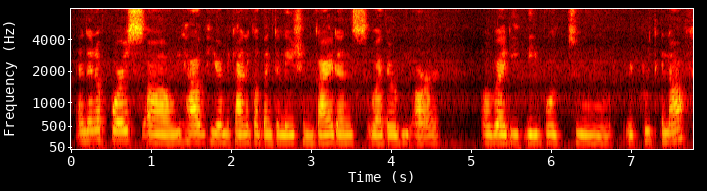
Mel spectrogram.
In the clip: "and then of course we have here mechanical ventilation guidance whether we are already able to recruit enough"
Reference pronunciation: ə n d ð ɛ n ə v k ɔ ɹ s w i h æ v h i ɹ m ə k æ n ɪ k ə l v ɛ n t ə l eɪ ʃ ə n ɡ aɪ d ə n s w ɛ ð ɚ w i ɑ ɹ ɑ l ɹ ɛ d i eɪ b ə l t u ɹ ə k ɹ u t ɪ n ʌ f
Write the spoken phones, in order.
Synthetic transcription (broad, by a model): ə n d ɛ n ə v k ɔ ɹ s w i h æ v h i ɹ m ə k æ n ɪ k ə l v ɛ n t ə l eɪ ʃ ə n ɡ aɪ d ə n s w ɛ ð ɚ w i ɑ ɹ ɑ l ɹ ɛ d i eɪ b ə l t u ɹ ə k ɹ u t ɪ n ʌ f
